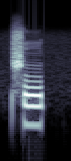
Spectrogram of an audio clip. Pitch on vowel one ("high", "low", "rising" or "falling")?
high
